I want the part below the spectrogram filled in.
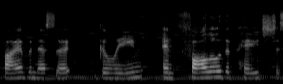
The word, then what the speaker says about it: Guillen: Today, I will tell you all about what happened to Vanessa Guillen. I always called it Guillen, but it's Guillen, which I did Google that, by the way, y'all.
